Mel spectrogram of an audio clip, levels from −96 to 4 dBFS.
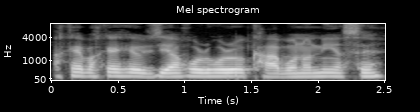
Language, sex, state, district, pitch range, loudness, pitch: Assamese, male, Assam, Kamrup Metropolitan, 140-145 Hz, -15 LUFS, 145 Hz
